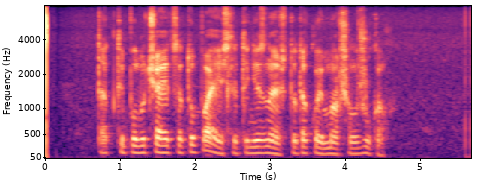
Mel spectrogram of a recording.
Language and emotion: Russian, neutral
